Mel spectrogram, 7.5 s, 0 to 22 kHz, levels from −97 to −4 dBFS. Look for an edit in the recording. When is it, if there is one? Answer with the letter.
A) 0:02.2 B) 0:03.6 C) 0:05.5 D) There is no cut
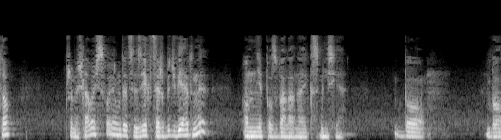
B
